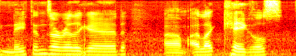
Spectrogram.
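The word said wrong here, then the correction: Koegel: I'm pretty sure that's not how it's pronounced. – That is not how it's pronounced. – Kegels hot dogs. – Kogel. – Kogel. Thank you.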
